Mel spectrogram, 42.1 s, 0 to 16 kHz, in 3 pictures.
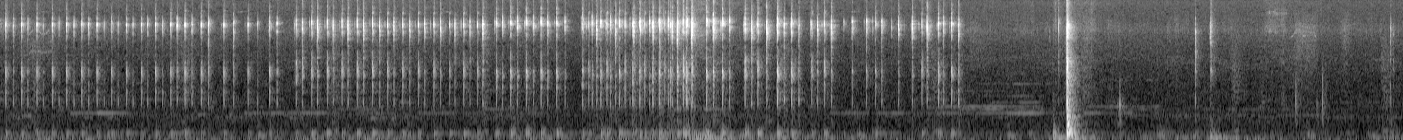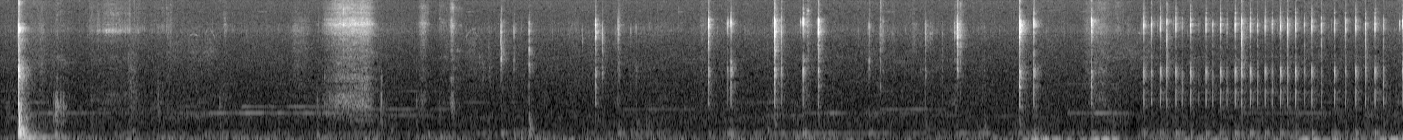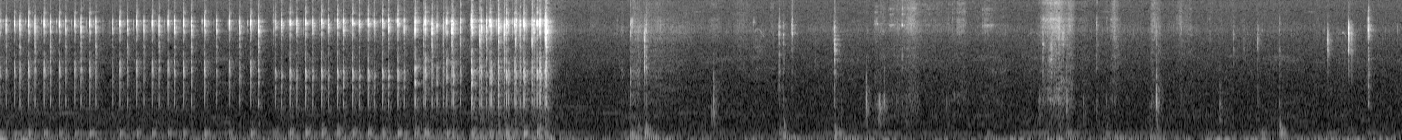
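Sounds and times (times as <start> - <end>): typing on mechanical keyboard: 0.0 - 9.7, 21.0 - 33.6.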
